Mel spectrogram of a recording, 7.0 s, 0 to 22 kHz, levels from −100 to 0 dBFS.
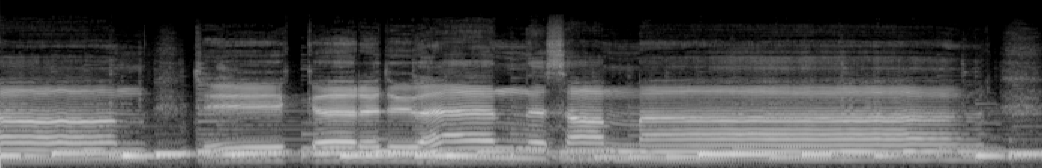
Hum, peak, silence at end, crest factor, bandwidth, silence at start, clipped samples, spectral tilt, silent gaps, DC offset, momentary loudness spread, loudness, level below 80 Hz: none; -10 dBFS; 0 s; 16 dB; 11 kHz; 0 s; under 0.1%; -6 dB/octave; none; under 0.1%; 7 LU; -25 LUFS; -72 dBFS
